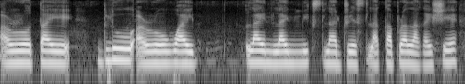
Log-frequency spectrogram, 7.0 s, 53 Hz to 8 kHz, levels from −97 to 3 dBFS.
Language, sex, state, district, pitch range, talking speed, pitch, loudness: Nagamese, female, Nagaland, Kohima, 185-195 Hz, 110 wpm, 185 Hz, -14 LUFS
